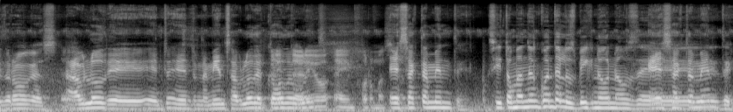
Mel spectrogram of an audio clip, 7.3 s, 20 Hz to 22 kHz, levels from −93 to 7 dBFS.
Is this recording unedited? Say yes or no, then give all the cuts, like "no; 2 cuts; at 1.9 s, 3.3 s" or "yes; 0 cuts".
no; 1 cut; at 1.0 s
